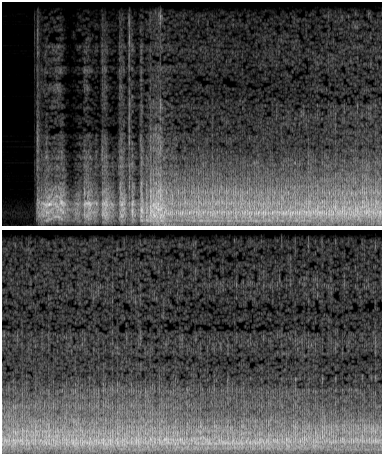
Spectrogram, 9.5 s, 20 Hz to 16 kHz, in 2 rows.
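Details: Dodge truck with 12-valve Cummins diesel, P-pump inline injection pump and intercooler; brief crank, then catches and settles into a steady, even diesel clatter at idle with no misses; healthy start and idle.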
